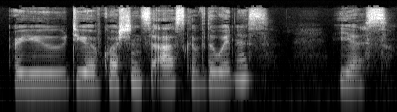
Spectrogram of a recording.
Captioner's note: speaking French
